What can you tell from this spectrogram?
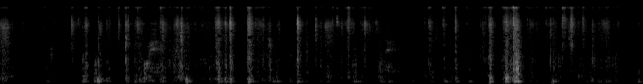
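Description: Plastic packing tape being cut with a knife and ripped off a cardboard parcel box: a string of short, irregular rasps and rips.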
